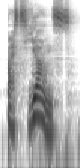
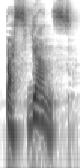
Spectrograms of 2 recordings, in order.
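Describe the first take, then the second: Both takes have the same delivery.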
